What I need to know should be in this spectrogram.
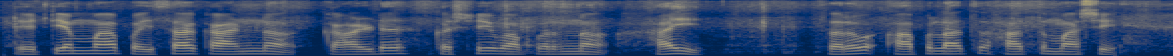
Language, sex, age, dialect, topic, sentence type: Marathi, male, 51-55, Northern Konkan, banking, statement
